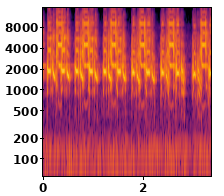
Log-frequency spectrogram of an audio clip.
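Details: Grey francolin in a steady series of loud, grating call phrases, about six in a few seconds, each a cluster of harsh notes with bent whistled tones; low rumble in the background.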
